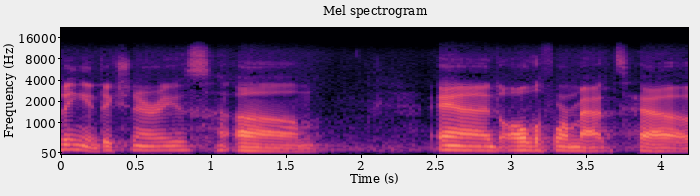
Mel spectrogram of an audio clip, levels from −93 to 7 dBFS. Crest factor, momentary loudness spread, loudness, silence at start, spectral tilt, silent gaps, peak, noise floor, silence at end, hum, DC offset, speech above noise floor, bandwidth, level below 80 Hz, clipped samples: 20 dB; 10 LU; -22 LUFS; 0 s; -5 dB/octave; none; -2 dBFS; -51 dBFS; 0 s; none; under 0.1%; 29 dB; 13 kHz; -66 dBFS; under 0.1%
